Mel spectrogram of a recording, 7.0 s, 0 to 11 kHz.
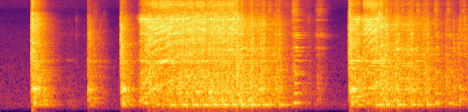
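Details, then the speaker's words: Craftsman LT3000 lawn tractor engine with new battery, intake tube and carburetor, no fuel hooked up: sluggish cranking bursts then longer spin that never fires. "now it doesn't sound like it's got any RPMs which is all right y'all something ain't right about this"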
